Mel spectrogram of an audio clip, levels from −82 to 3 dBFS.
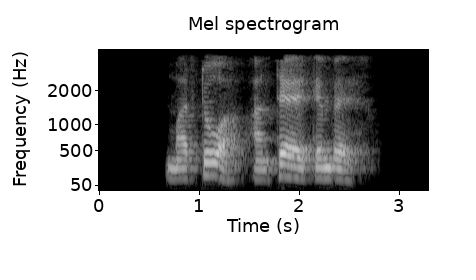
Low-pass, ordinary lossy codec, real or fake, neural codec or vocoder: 3.6 kHz; MP3, 24 kbps; fake; vocoder, 24 kHz, 100 mel bands, Vocos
